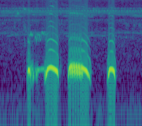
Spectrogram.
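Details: {'caption': 'Spotted dove (tekukur) calling to draw answers from other doves: a series of low, mellow coos, a short note, two longer swelling coos and a brief final coo, on a quiet background.'}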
